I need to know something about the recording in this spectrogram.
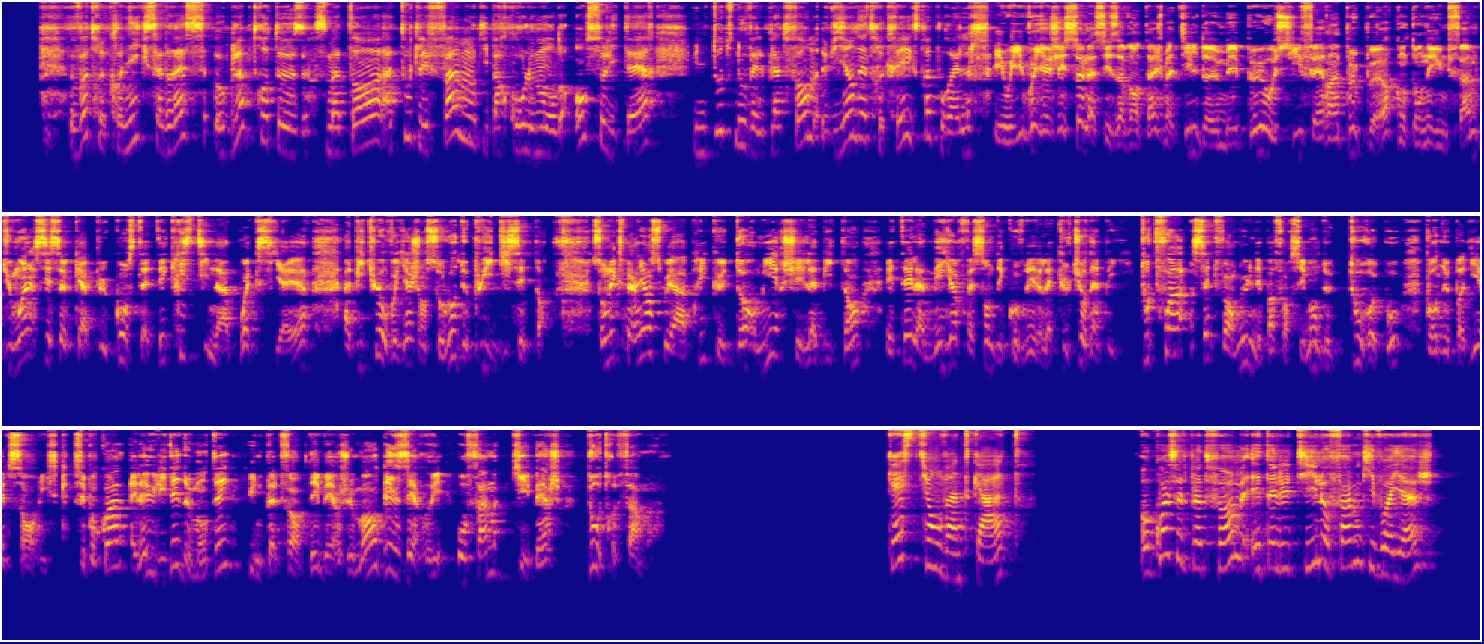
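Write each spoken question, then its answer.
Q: En quoi cette plateforme est-elle utile aux femmes qui voyagent ?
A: Elle leur permet de loger chez des femmes qui hébergent d'autres femmes, donc de voyager plus en sécurité.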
